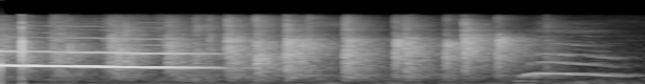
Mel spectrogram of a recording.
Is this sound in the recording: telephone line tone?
no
